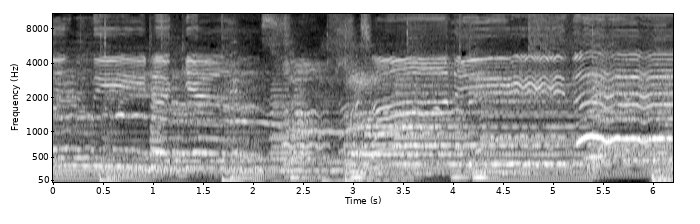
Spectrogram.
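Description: Big band playing sustained, layered chords over bass, with a new chord coming in about three seconds in and another swelling up near the end.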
